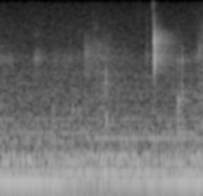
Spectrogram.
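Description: Quiet room tone with a low steady hum, broken by one short, sharp click about one and a half seconds in.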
